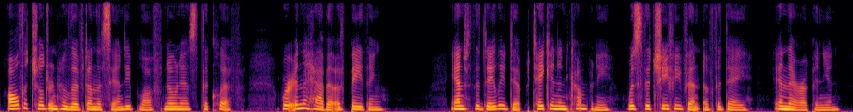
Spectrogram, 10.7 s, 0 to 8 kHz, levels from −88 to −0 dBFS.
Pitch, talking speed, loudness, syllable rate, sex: 210 Hz, 205 wpm, -20 LUFS, 5.8 syllables/s, female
